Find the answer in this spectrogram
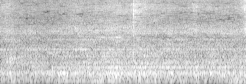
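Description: Low, steady background rumble with no clear events, joined by a faint steady hum about half a second in.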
